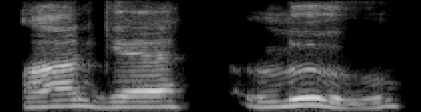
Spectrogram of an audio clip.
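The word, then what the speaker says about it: ἄγγελος: It's angelos, or instead of the loss, it'd be angelu.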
